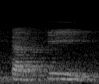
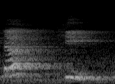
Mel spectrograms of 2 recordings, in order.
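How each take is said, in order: First: Said in the usual way. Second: Slow "turkey", pausing between "tur" and "key"; split into syllables. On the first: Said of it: "read it, turkey". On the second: Shown as a demonstration. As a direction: break "turkey" into two drawn-out, higher syllables. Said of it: "So, split it here".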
